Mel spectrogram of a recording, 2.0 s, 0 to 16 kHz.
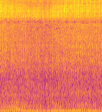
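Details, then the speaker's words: Peugeot 205 GTI after its no-start and idle-control fix, not yet fully set up: a steady, even petrol idle sits slightly too low. "it's a little bit low there"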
